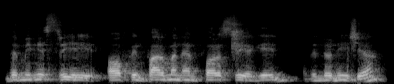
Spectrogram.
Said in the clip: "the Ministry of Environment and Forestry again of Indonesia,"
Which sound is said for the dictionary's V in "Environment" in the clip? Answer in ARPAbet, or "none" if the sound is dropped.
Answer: P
